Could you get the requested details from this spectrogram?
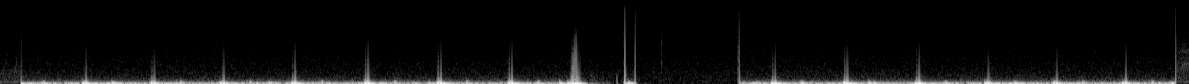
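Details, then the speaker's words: Heartbeat recorded with an iPhone used as a stethoscope through a recreational stethoscope app that also draws a heartbeat chart: regular dull beats at about 87 a minute, with a brief dropout midway. "I know I know that video is a little weird but it generates a heartbeat chart kind of cool"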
